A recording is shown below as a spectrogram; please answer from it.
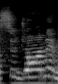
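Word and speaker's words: pseudonym: Name sec, to persons of same names, और सिडोनिम, इसको सिडोनिम बोला जाता है, पी रिमेन साइलेंट, ठीक है।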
